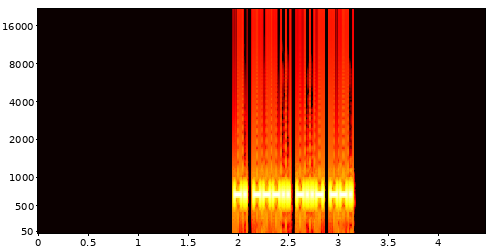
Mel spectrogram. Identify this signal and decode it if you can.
Morse code, heard as a keyed tone, about 47 wpm, 700 Hz. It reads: N8XG
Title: USA Call Signs - 4 Characters - 50wpm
